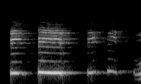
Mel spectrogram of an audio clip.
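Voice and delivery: high, loud beep beep like a bus; bus horn beeps. Pretend. Teacher to kids, a bus beeping. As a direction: honk it like a little bus horn.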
